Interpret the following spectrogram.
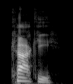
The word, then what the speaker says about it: khaki: Nothing against it, but it's pronounced khaki as in arm colors.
